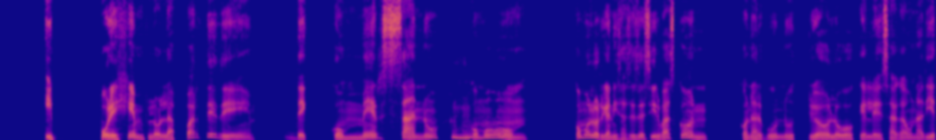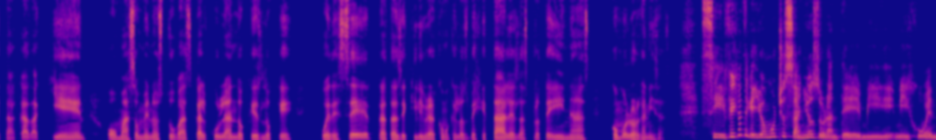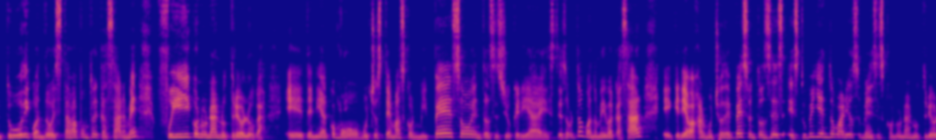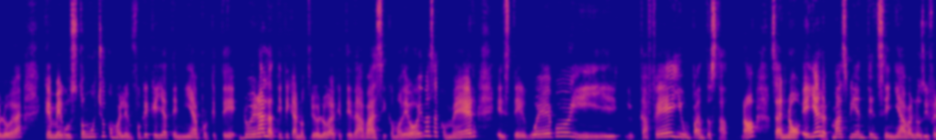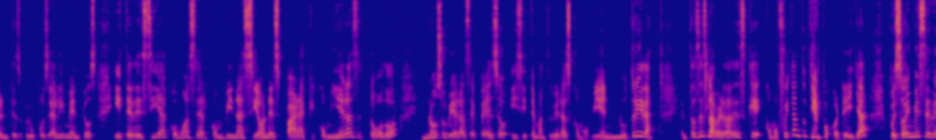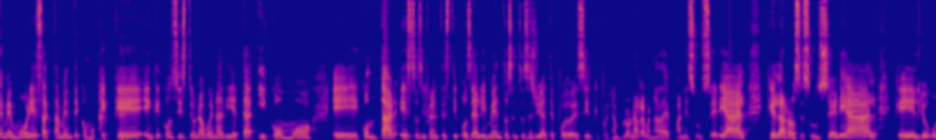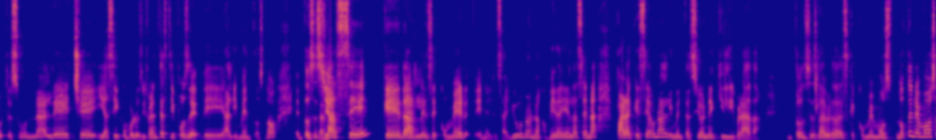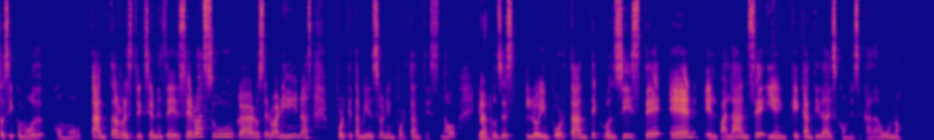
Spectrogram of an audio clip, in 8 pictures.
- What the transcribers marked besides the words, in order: laughing while speaking: "tiempo"; chuckle
- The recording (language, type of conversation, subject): Spanish, podcast, ¿Cómo te organizas para comer más sano sin complicarte?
